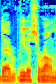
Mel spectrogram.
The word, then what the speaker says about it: Cerrone: And Vito Cerrone is the way it's pronounced, by the way, just in case you're wondering. That E is silent on the end.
